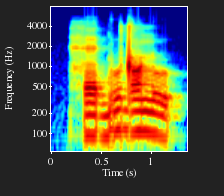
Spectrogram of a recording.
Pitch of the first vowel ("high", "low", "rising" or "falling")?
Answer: low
